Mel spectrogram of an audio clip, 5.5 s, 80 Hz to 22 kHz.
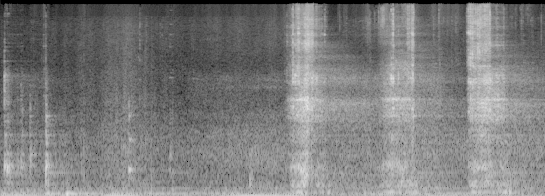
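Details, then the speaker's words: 2003 Nissan Sentra front brakes after a brake job, wheel turned by hand: hissy scraping about once a second from rust coming off the rotor rubbing the pad; expected to go away. "see that rust that came out that's what's making that noise it'll go away but if not we'll have to come back in here and get rid of it"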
